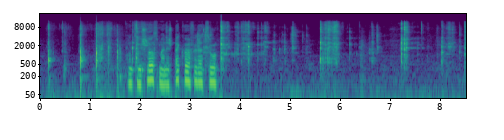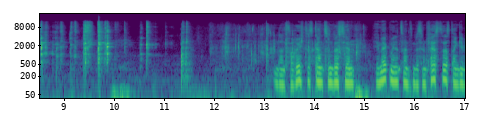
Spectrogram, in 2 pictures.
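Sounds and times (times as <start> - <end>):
metal utensil scraping a pot: 1.1 - 11.6.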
